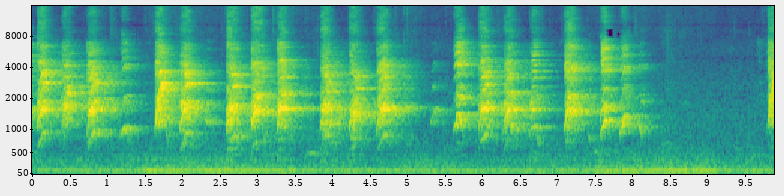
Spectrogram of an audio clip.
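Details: Female West Highland White Terrier puppy during a training session, giving rapid, high, sharp yapping barks in uneven bursts of several at a time, with brief pauses between runs; no other clear sounds.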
